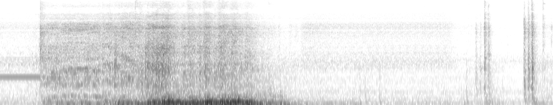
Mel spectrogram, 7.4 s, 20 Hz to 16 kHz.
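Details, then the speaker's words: Ford 6.0 Powerstroke diesel bought at auction, fuel pump primed repeatedly, weak batteries on charger: starter churns steadily about three seconds and never fires; no low-pressure oil built up, so it won't start. "you'll notice we haven't built low pressure oil yet that's what we're struggling with"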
